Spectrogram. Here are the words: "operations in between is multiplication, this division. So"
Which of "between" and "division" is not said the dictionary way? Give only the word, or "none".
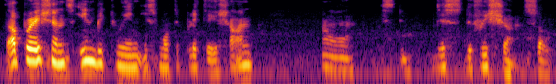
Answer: division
